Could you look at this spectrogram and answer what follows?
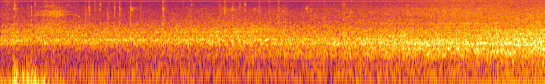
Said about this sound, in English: And as you can hear, there's a lot of traffic on this road. Cars are coming right off the bridge. So they're coming right off the bridge. You even have to wait to be able to pull out.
